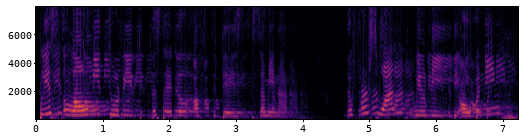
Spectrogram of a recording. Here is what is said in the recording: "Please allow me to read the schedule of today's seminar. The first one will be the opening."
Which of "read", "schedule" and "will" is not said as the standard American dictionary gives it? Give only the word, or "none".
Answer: schedule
